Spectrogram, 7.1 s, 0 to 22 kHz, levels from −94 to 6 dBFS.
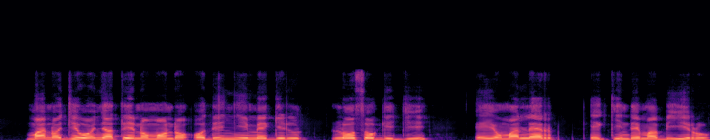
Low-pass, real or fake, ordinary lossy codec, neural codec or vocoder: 10.8 kHz; fake; none; codec, 24 kHz, 3.1 kbps, DualCodec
